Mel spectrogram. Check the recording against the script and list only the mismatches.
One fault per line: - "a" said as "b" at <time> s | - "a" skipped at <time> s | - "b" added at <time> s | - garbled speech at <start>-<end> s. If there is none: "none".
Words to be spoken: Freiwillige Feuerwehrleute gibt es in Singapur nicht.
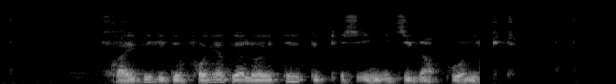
none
